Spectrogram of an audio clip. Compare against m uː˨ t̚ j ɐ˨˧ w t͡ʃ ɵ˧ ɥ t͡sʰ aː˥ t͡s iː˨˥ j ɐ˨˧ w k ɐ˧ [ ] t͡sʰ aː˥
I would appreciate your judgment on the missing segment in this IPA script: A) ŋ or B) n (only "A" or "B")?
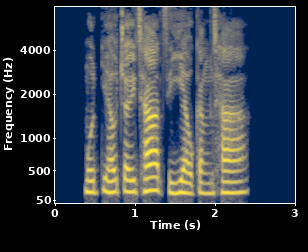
A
